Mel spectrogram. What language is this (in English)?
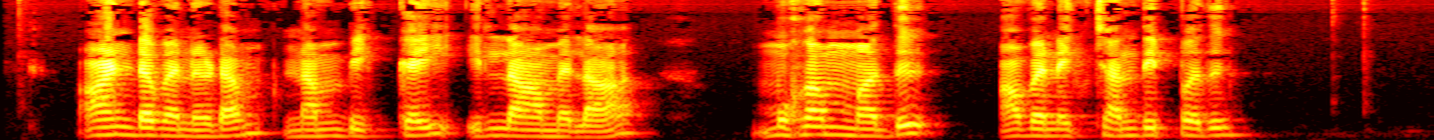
Tamil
